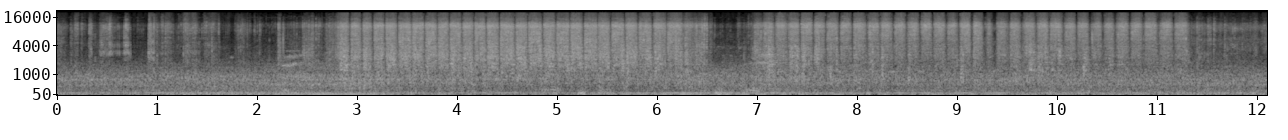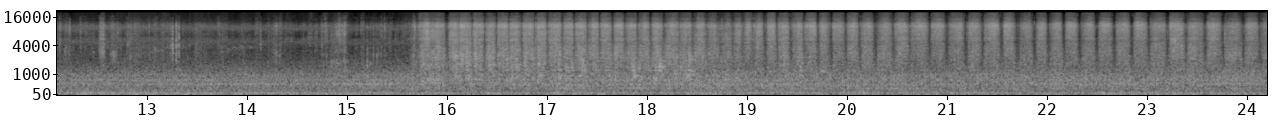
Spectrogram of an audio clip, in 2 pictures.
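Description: Hand block sanding of primer on the trunk of a 1998 Toyota Corolla: long stretches of loud, close, steady rasping back-and-forth rubbing, broken by brief pauses, with no voices.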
